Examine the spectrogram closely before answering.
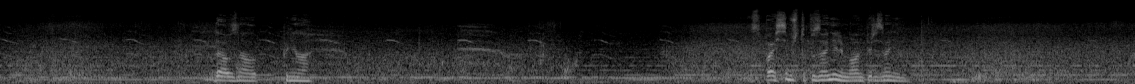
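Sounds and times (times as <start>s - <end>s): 
seagulls calling: 0.0s - 11.1s
speech: 2.1s - 3.3s, 7.6s - 9.7s.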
